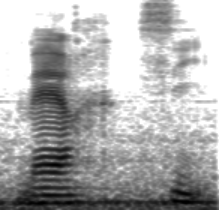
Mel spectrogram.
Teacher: When you say merci, the R is not voiced. You don't say merci because the R is influenced by the consonant right next to it, the C. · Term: juicy hiss R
